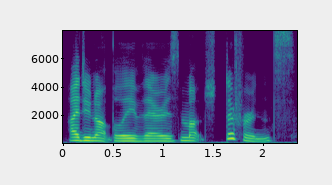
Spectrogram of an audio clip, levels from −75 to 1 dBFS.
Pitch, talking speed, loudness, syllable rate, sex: 195 Hz, 205 wpm, -17 LUFS, 6.3 syllables/s, female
